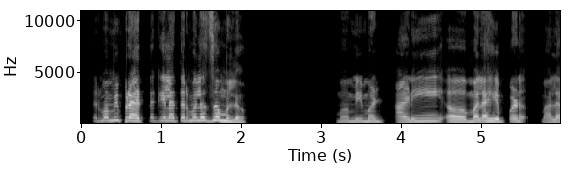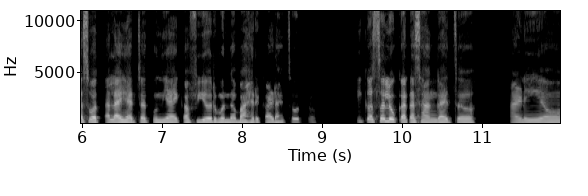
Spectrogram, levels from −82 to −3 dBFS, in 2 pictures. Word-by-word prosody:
तर 280 Hz, -, -13 dB
मग 310 Hz, +1 st, -1 dB
मी 335 Hz, -, +2 dB
प्रयत्न 300 Hz, -2 st, +5 dB
केला 300 Hz, 0 st, +3 dB
तर 305 Hz, -, +1 dB
मला 315 Hz, +1 st, +4 dB
जमलं. 280 Hz, -, +5 dB, 1.2 s
मग 230 Hz, 0 st, -9 dB
मी 240 Hz, +1 st, -3 dB
म्हंट 250 Hz, -3 st, -2 dB, 0.2 s
आणि 260 Hz, +5 st, 0 dB
अ, 235 Hz, -2 st, +3 dB
मला 240 Hz, +2 st, +4 dB
हे 255 Hz, -2 st, +6 dB
पण 255 Hz, 0 st, +1 dB, 0.3 s
मला 200 Hz, 0 st, -2 dB
स्वतःला 200 Hz, -2 st, -1 dB
ह्याच्यातून 185 Hz, -2 st, -2 dB
या 180 Hz, -1 st, 0 dB
एका 180 Hz, +2 st, -4 dB
फिअर 180 Hz, -3 st, 0 dB
मधनं 180 Hz, 0 st, -2 dB
बाहेर 175 Hz, -1 st, -3 dB
काढायचं 175 Hz, +1 st, -7 dB
होतं. 165 Hz, 0 st, -12 dB, 0.5 s
की 225 Hz, -, -20 dB
कसं 245 Hz, +1 st, -1 dB
लोकांना 210 Hz, -5 st, +1 dB
सांगायचं 175 Hz, -3 st, -3 dB, 0.5 s
आणि 175 Hz, 0 st, -5 dB
अ, 170 Hz, -, -4 dB
205 Hz, 160 wpm, -27 LUFS, 180-255 Hz, 1.2 s, हे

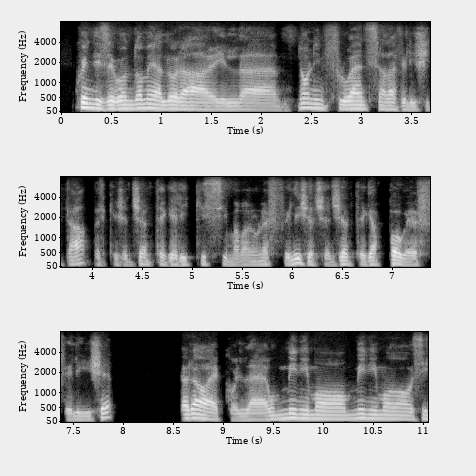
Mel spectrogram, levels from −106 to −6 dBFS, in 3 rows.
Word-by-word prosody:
Quindi, 155 Hz, -5 st, +6 dB
secondo 130 Hz, +3 st, +4 dB
me, 150 Hz, -1 st, +4 dB
allora 120 Hz, -4 st, +4 dB
il 110 Hz, 0 st, -2 dB, 0.6 s
non 160 Hz, 0 st, +1 dB
influenza 130 Hz, -2 st, +1 dB
la 120 Hz, -1 st, 0 dB
felicità, 110 Hz, +4 st, -5 dB
perché 105 Hz, -1 st, -15 dB
c'è 100 Hz, -, -10 dB
gente 105 Hz, +3 st, -6 dB
che 110 Hz, -, -4 dB
è -, -, -2 dB
ricchissima 110 Hz, -1 st, -8 dB
ma 105 Hz, 0 st, -8 dB
non 105 Hz, +1 st, -8 dB
è -, -, -4 dB
felice 120 Hz, +4 st, -2 dB
e -, -, -7 dB
c'è 105 Hz, -, -6 dB
gente 115 Hz, +3 st, -3 dB
che -, -, -2 dB
ha 115 Hz, -, -5 dB
poco 125 Hz, -6 st, +3 dB
e 100 Hz, -, -3 dB
è -, -, -3 dB
felice; 110 Hz, -, -4 dB, 0.6 s
però, 140 Hz, -2 st, +5 dB
ecco, 105 Hz, -2 st, -3 dB
il 105 Hz, +1 st, -1 dB
un 125 Hz, +2 st, -2 dB
minimo 135 Hz, -3 st, +3 dB
un 125 Hz, +1 st, -4 dB
minimo 130 Hz, -3 st, 0 dB
si 130 Hz, +3 st, -6 dB
125 Hz, 195 wpm, -21 LUFS, 110-135 Hz, 0.6 s, Quindi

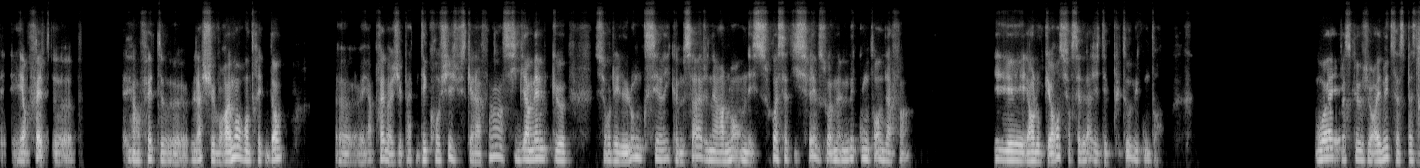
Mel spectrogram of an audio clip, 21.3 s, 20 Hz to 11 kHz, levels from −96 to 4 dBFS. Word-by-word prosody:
Et -, -, 0 dB
en -, -, -2 dB
fait, -, -, +4 dB
heu, -, -, -5 dB, 0.7 s
et 135 Hz, -, -6 dB
en 120 Hz, +1 st, 0 dB
fait, 145 Hz, -1 st, -2 dB
heu, 115 Hz, -1 st, -3 dB
là 130 Hz, +2 st, +1 dB
je -, -, +2 dB
suis 125 Hz, -, +3 dB
vraiment 125 Hz, +9 st, +6 dB
rentré 125 Hz, -2 st, 0 dB
dedans. 150 Hz, +6 st, +3 dB, 0.8 s
Heu, -, -, -6 dB
et -, -, -8 dB
après, 145 Hz, -, 0 dB
bah, 105 Hz, -, 0 dB
j'ai 105 Hz, +2 st, -3 dB
pas 125 Hz, +3 st, -9 dB
décroché 135 Hz, +3 st, -1 dB
jusqu'à 130 Hz, -2 st, -5 dB
la 105 Hz, -1 st, -2 dB
fin. 165 Hz, +10 st, -3 dB
Si 145 Hz, -1 st, -3 dB
bien 140 Hz, +1 st, +4 dB
même 150 Hz, +2 st, +3 dB
que 130 Hz, -4 st, +1 dB, 0.4 s
sur 125 Hz, -, -5 dB
les 125 Hz, -1 st, 0 dB
longues 150 Hz, +8 st, +1 dB
séries 145 Hz, -1 st, -1 dB
comme 115 Hz, -1 st, -5 dB
ça 115 Hz, +9 st, +1 dB
généralement, 130 Hz, -1 st, +1 dB
on 130 Hz, -3 st, +1 dB
est -, -, -4 dB
soit -, -, +2 dB
satisfait -, -, -1 dB
ou -, -, -7 dB
soit -, -, -2 dB
même 135 Hz, -1 st, 0 dB
mécontent 150 Hz, -1 st, -2 dB
de 130 Hz, -, -1 dB
la 120 Hz, -, -2 dB
fin 115 Hz, -, -10 dB, 1.3 s
et 130 Hz, -3 st, +4 dB
en 125 Hz, -, +6 dB
l'occurrence 120 Hz, +6 st, +2 dB
sur -, -, -5 dB
celle-là, 125 Hz, +5 st, -2 dB
j'étais 120 Hz, -3 st, -7 dB
plutôt 220 Hz, -, -6 dB
mécontent. -, -, -9 dB, 2.3 s
Ouais, 150 Hz, +3 st, +5 dB
parce 130 Hz, +1 st, -4 dB
que 135 Hz, -1 st, -1 dB
j'aurais 130 Hz, -1 st, +2 dB
aimé 150 Hz, +5 st, +3 dB
que 155 Hz, -, -10 dB
ça 120 Hz, -, -4 dB
se 115 Hz, -, -5 dB
passe 120 Hz, -4 st, -4 dB
130 Hz, 175 wpm, -23 LUFS, 120-145 Hz, 2.3 s, vraiment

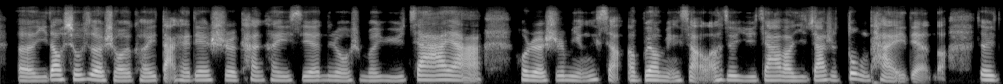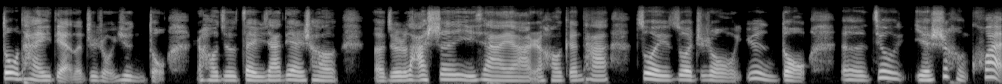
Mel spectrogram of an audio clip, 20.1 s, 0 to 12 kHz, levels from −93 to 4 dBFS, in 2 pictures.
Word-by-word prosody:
呃 155 Hz, -2 st, +1 dB
一 150 Hz, 0 st, -6 dB
到 195 Hz, +2 st, +4 dB
休 195 Hz, -1 st, +7 dB
息 205 Hz, -, -5 dB
的 180 Hz, -3 st, +4 dB
时 175 Hz, -, +3 dB
候 155 Hz, 0 st, -1 dB
可 155 Hz, -1 st, -4 dB
以 165 Hz, -, -3 dB
打 -, -, +1 dB
开 165 Hz, -2 st, -3 dB
电 180 Hz, +1 st, -1 dB
视 175 Hz, -1 st, +2 dB
看 175 Hz, 0 st, -2 dB
看 175 Hz, -3 st, -4 dB
一 160 Hz, -, -6 dB
些 165 Hz, -1 st, 0 dB
那 170 Hz, -, -7 dB
种 155 Hz, -2 st, -4 dB
什 175 Hz, -, -8 dB
么 155 Hz, -1 st, -5 dB
瑜 160 Hz, -1 st, -8 dB
伽 185 Hz, 0 st, +3 dB
呀， 175 Hz, -2 st, +3 dB, 0.3 s
或 185 Hz, -, -1 dB
者 160 Hz, -3 st, +3 dB
是 175 Hz, +1 st, +2 dB
冥 165 Hz, +1 st, -5 dB
想 -, -, +1 dB
啊 170 Hz, -, -1 dB
不 170 Hz, +2 st, -1 dB
要 175 Hz, -, +5 dB
冥 155 Hz, -1 st, -6 dB
想 -, -, 0 dB
了， 165 Hz, -, -2 dB
就 180 Hz, -2 st, 0 dB
瑜 155 Hz, -2 st, -6 dB
伽 170 Hz, 0 st, 0 dB
吧， 155 Hz, 0 st, +2 dB
瑜 155 Hz, 0 st, -7 dB
伽 170 Hz, +2 st, +2 dB
是 175 Hz, -1 st, -5 dB
动 195 Hz, -1 st, -1 dB
态 -, -, +2 dB
一 -, -, -3 dB
点 -, -, -1 dB
的， -, -, -6 dB, 0.3 s
就 185 Hz, -2 st, +2 dB
动 240 Hz, -2 st, +5 dB
态 185 Hz, -5 st, +3 dB
一 165 Hz, -, -2 dB
点 -, -, +3 dB
的 -, -, -6 dB
这 165 Hz, -, -3 dB
种 155 Hz, -, -6 dB
运 165 Hz, -3 st, -4 dB
动。 -, -, -4 dB, 0.3 s
然 -, -, -3 dB
后 170 Hz, 0 st, -1 dB
就 170 Hz, 0 st, -1 dB
在 180 Hz, +1 st, +3 dB
瑜 160 Hz, -1 st, 0 dB
伽 170 Hz, 0 st, +2 dB
垫 185 Hz, -1 st, +1 dB
上， 165 Hz, -3 st, 0 dB, 0.4 s
呃， 150 Hz, -, -2 dB
就 160 Hz, +2 st, 0 dB
是 165 Hz, -, +2 dB
拉 185 Hz, +1 st, +3 dB
伸 195 Hz, +1 st, +4 dB
一 170 Hz, -2 st, -1 dB
下 175 Hz, -3 st, +1 dB
呀， 160 Hz, -1 st, +1 dB
然 150 Hz, -, -1 dB
后 165 Hz, 0 st, -3 dB
跟 170 Hz, +1 st, -2 dB
他， 180 Hz, -2 st, 0 dB, 0.3 s
做 220 Hz, -4 st, +4 dB
一 175 Hz, -1 st, -1 dB
做 185 Hz, 0 st, +1 dB
这 180 Hz, +1 st, -5 dB
种 155 Hz, -5 st, -3 dB
运 220 Hz, -8 st, -4 dB
动， 165 Hz, -5 st, +1 dB, 0.3 s
嗯， 185 Hz, -2 st, -3 dB
就 255 Hz, 0 st, +1 dB
也 180 Hz, -1 st, +2 dB
是 210 Hz, -, +6 dB
很 -, -, -7 dB
快， 295 Hz, -2 st, +4 dB
170 Hz, 270 characters per minute, -24 LUFS, 160-185 Hz, 0.4 s, 休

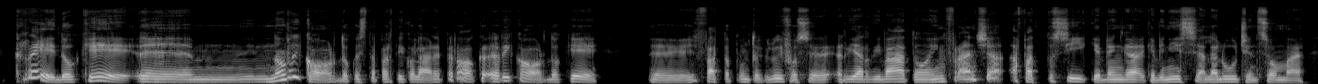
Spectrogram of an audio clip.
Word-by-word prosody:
Credo 115 Hz, -, +2 dB
che 165 Hz, -, +2 dB
ehm 115 Hz, -3 st, 0 dB, 0.5 s
non 195 Hz, -, +4 dB
ricordo 120 Hz, -, +1 dB
questa 120 Hz, -2 st, -5 dB
particolare, 120 Hz, -3 st, -2 dB
però 125 Hz, 0 st, -1 dB
cr -, -, +1 dB
ricordo 140 Hz, -8 st, -1 dB
che 115 Hz, -3 st, 0 dB, 0.5 s
ehm 105 Hz, -2 st, -3 dB
il 110 Hz, -, -4 dB
fatto -, -, 0 dB
appunto 115 Hz, -4 st, -4 dB
che 105 Hz, -, -9 dB
lui 135 Hz, +3 st, +2 dB
fosse 110 Hz, -2 st, -1 dB
riarrivato 120 Hz, -1 st, +2 dB
in 125 Hz, +4 st, 0 dB
Francia -, -, 0 dB
ha -, -, -2 dB
fatto -, -, -2 dB
sì 140 Hz, -4 st, 0 dB
che -, -, +1 dB
venga 115 Hz, 0 st, +2 dB
che 110 Hz, -, -3 dB
venisse 120 Hz, +3 st, 0 dB
alla 110 Hz, -1 st, +1 dB
luce 120 Hz, -1 st, 0 dB
insomma 100 Hz, -3 st, -1 dB
115 Hz, 140 wpm, -24 LUFS, 110-125 Hz, 0.5 s, non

